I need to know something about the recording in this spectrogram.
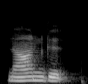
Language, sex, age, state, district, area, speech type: Tamil, female, 18-30, Tamil Nadu, Virudhunagar, rural, read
